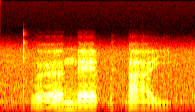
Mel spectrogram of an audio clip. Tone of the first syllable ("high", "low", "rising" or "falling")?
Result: rising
